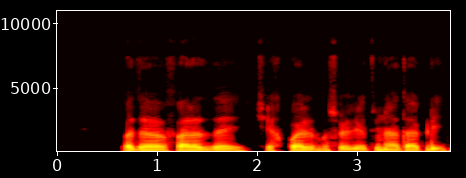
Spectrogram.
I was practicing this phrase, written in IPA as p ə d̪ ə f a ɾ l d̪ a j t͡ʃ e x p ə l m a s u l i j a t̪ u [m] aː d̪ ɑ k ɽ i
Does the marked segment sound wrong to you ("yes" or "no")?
yes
